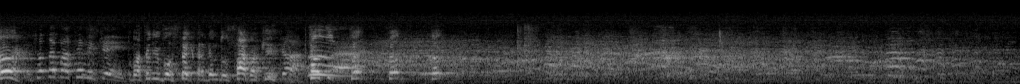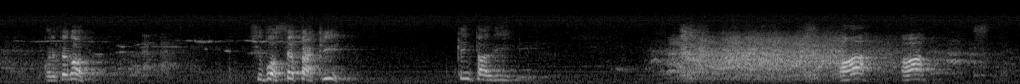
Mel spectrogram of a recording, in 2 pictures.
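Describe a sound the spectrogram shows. A middle-aged man speaks loudly and with animation.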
